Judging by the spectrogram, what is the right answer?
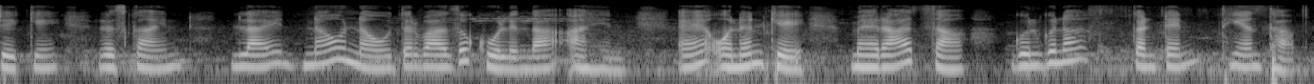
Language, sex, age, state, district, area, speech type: Sindhi, female, 18-30, Delhi, South Delhi, urban, spontaneous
